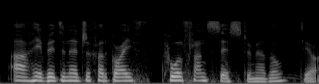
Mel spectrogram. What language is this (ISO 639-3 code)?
cym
